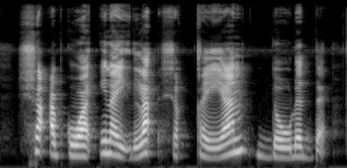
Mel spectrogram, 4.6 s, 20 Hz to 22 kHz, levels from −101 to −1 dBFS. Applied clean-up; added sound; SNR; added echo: none; none; none; none.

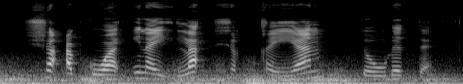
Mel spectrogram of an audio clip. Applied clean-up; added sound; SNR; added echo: none; Thunder / Rain; -1 dB; none.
